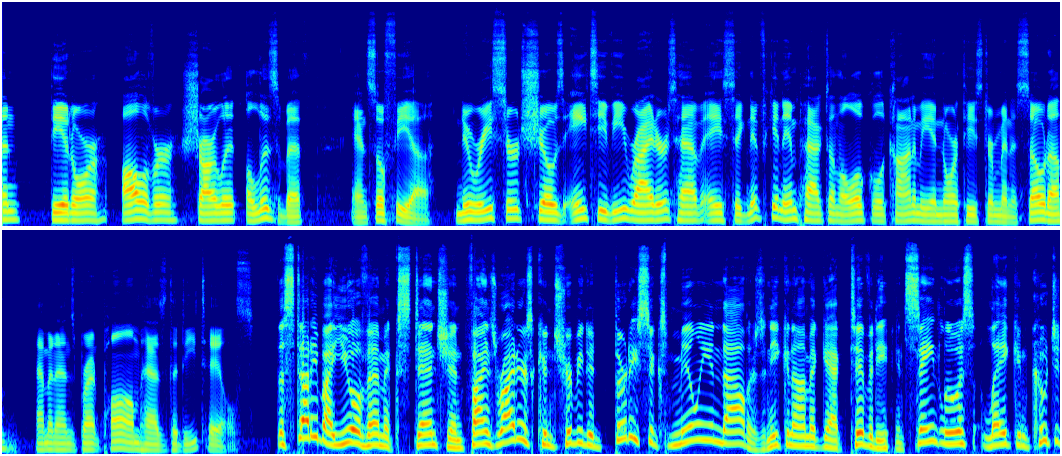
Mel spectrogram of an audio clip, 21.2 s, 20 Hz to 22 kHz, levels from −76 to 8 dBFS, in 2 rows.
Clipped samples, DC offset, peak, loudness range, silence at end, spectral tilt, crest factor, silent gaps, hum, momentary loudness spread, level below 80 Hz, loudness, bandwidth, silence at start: under 0.1%; under 0.1%; -4 dBFS; 7 LU; 0 s; -5 dB/octave; 16 dB; 13.26-13.30 s; none; 10 LU; -56 dBFS; -20 LUFS; 18 kHz; 0 s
